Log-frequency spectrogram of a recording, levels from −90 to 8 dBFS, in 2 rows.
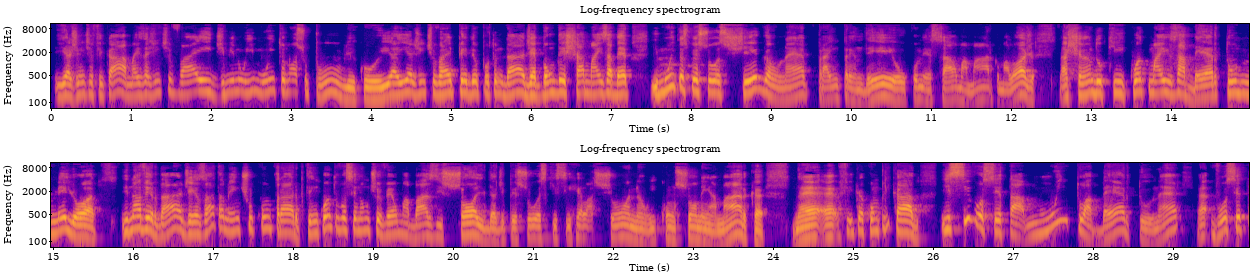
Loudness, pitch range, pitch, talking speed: -21 LUFS, 135-185 Hz, 165 Hz, 160 wpm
